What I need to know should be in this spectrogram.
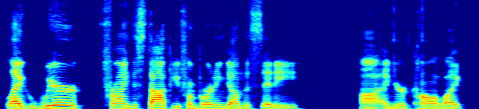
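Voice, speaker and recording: A man's voice: mid-range voice, fairly even intonation, moderate pace, no room sound. A man as a podcast guest, ranting bluntly in casual political chat, swearing often and restarting his sentences.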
